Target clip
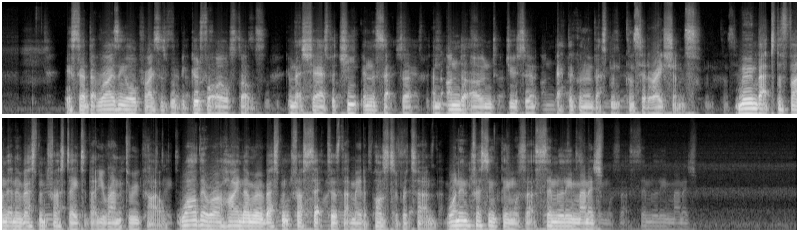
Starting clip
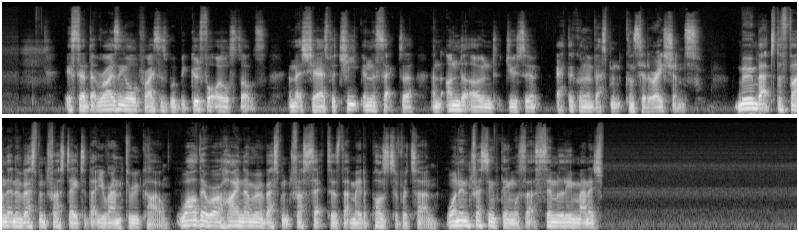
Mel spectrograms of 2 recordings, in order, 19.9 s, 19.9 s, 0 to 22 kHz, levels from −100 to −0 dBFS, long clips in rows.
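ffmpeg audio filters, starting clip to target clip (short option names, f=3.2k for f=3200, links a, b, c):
-filter_complex "[0:a]aeval=exprs='if(lt(val(0),0),0.447*val(0),val(0))':c=same,asettb=1/sr,asplit=3[a][b][c];[a]atrim=end=12.954[d];[b]atrim=start=12.95:end=14.13,asetpts=PTS-STARTPTS,afade=t=in:d=0.004:c=qsin,afade=t=out:st=1.176:d=0.004:c=qsin,equalizer=f=470:w=0.76:g=7.5[e];[c]atrim=start=14.126[f];[d][e]acrossfade=d=0.004:c1=hsin:c2=qsin[g];[g][f]acrossfade=d=0.004:c1=qsin:c2=hsin,aecho=1:1:1178:0.0891,volume=-1dB"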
